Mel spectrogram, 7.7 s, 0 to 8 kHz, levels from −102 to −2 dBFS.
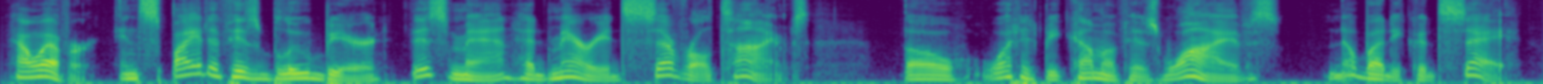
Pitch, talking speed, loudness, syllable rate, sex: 125 Hz, 180 wpm, -22 LUFS, 5.3 syllables/s, male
